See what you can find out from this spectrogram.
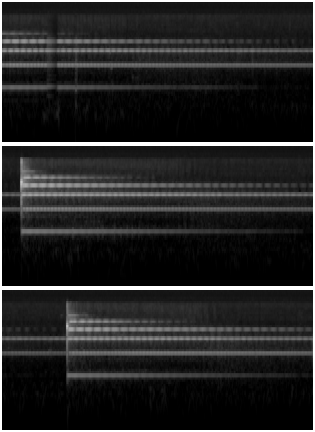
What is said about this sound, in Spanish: Vamos a iniciar escuchando el sonido del cuenco.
